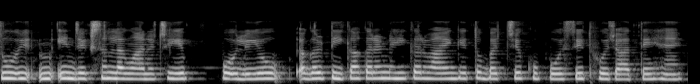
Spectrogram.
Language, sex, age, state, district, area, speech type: Hindi, female, 18-30, Uttar Pradesh, Jaunpur, urban, spontaneous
